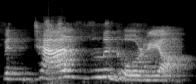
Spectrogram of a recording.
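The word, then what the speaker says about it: phantasmagoria: okay how do you pronounce the word the pronunciation is fantasmagoria it comes from the word fantasy what is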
